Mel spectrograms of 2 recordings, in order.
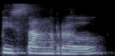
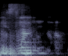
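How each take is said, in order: First: An r sound joins the word and ending. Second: The ending joins directly with no r. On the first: The speaker calls it wrong. "sama pisangrel" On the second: The speaker calls it right. "enakan pisangel kan"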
